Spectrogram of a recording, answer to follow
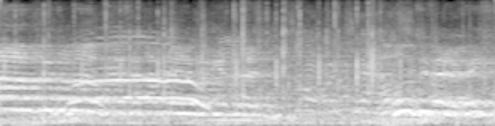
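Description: Drawn-out wordless vocal calls: one held for over a second that then slides down in pitch, followed by shorter voice sounds.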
